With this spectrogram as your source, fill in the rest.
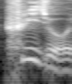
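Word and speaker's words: ῥιζόω: 르자에다가 이렇게 헬라어에서 이렇게 콤마가 들어가면 그게 흐자로 발음이 되거든요. 강조가 되면서 르인데 르 강조하면 흐가 되는 거예요. 그래서 흐리조 이렇게 되는 겁니다.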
